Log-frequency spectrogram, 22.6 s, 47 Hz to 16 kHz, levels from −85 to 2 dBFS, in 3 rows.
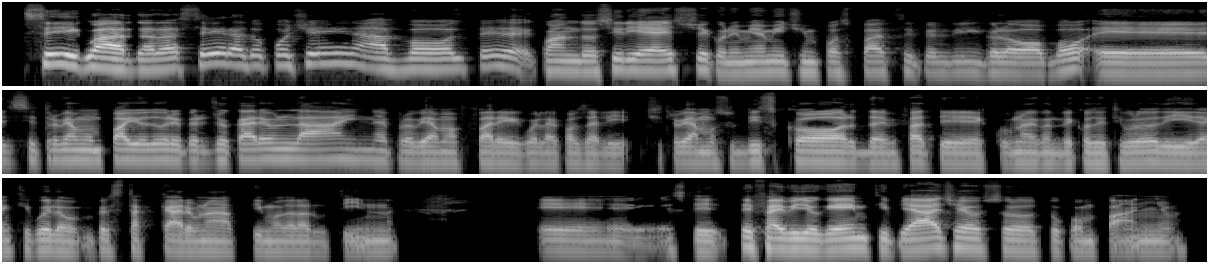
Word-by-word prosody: Sì, 220 -2 +6
guarda 155 -5 +8
la 160 +2 +2
sera, 210 +5 +2
dopo 200 +1 -6
cena, 225 -2 -2
a 160 - +4
volte 155 +4 -2
quando 135 -2 -1
si 155 +4 -5
riesce, 145 +1 +2
con 125 -4 -6
i 120 - -4
miei 125 +1 -2
amici 130 0 -5
un 125 - -7
po' 125 0 -7
sparsi 125 +1 -7
per 120 +1 -11
il 125 -1 -11
globo, 120 +5 -1
ehm, 115 0 0
se 115 +3 -11
troviamo 125 +2 -3
un 120 0 -5
paio 130 0 +2
d'ore 125 0 -1
per 120 0 -6
giocare 130 +3 0
online, 130 -2 -1
proviamo 110 0 -4
a 110 - -7
fare 105 -1 -2
quella 105 -1 -6
cosa 100 -1 -6
lì. 100 0 -10
Ci - - -23
troviamo 105 0 -3
su 105 +1 -15
Discord, 115 -1 0
infatti 105 +2 -2
ecco, 100 0 -4
una 105 0 -4
delle 105 0 -6
cose 105 -1 -4
che 100 - -6
ti 105 - -15
volevo 110 +1 -1
dire, 105 -1 -2
anche 105 +2 -8
quello 110 -3 -1
per - - -7
staccare 105 -2 0
un 105 - -5
attimo 100 0 -5
dalla 100 0 -4
routine. 100 +2 -10 0.8
Eh, 105 -4 -7
sì. 105 -2 -5
Te 135 - +1
fai 120 -1 +7
videogame? 120 +1 +6
Ti 120 -2 -6
piace, 125 +4 +6
o 120 -1 0
solo 110 -2 -3
il 105 - -14
tuo 105 - -9
compagno? 100 +1 -7
120 Hz, 185 wpm, -24 LUFS, 105-130 Hz, 0.8 s, guarda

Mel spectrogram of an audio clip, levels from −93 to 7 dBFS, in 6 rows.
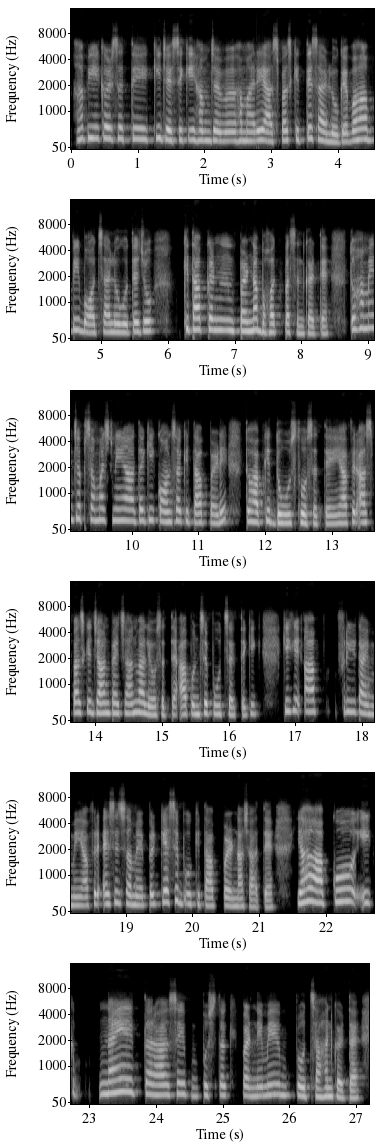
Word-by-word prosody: आप 290 +1 -4
ये 305 -1 +2
कर 300 -2 +3
सकते 285 0 -3
हैं 275 -1 0
कि 305 +2 0
जैसे 260 -2 +2
कि 260 0 -1
हम 245 -1 -1
जब 235 -2 +1 0.2
हमारे 235 +1 +2
आस-पास 245 +1 0
कितने 260 +4 -1
सारे 260 -5 +1
लोग 200 -1 -1
हैं 215 - +2
वहाँ 260 +5 +3
भी 285 0 0
बहुत 215 -2 +1
सारे 230 0 0
लोग 225 -1 +2
होते 220 +2 +1
हैं 240 - +4
जो 255 +2 +3 0.5
किताब 290 0 +4
कन्न 280 -2 +2
पढ़ना 255 +2 +5
बहुत 225 0 0
पसंद 220 -4 -2
करते 190 -1 -1
हैं। 190 - -7 0.3
तो 295 - +1
हमें 330 +1 0
जब 335 0 -1
समझ 305 -1 -1
नहीं 295 0 0
आता 290 0 +2
कि 305 +2 -3
कौन-सा 265 +1 +1
किताब 245 -3 -1
पढ़े, 235 +5 0 0.3
तो 270 - +2
आपके 255 +1 +2
दोस्त 230 0 +2
हो 235 -2 +6
सकते 215 -2 -4
हैं 215 - -1
या 225 0 +2
फिर 255 - +1
आसपास 250 +2 +1
के 280 0 -3
जान-पहचान 255 0 +1
वाले 260 -5 +3
हो 205 - 0
सकते 210 0 -5
हैं, - - -4
आप 225 +1 +1
उनसे 230 +2 +2
पूछ 230 0 -2
सकते 205 -1 -3
हैं - - -13 0.5
कि 300 - +1
कि 305 -1 -2
आप 290 0 +2 0.3
फ़्री 290 -1 -3
टाइम 250 -4 0
में 220 0 -2
या 215 -1 -1
फिर 220 +4 -1
ऐसे 260 +3 0
समय 245 -4 0
पे 250 - +2
कैसे 305 +6 0
वो 260 -2 -3
किताब 215 -4 -1
पढ़ना 200 -2 +1
चाहते 185 -2 -4
हैं? 175 +1 -3 0.4
यह 285 +4 +5
आपको 310 +1 +4
एक 285 -1 -4 0.4
नए 320 +4 +3 0.2
तरह 260 -2 +2
से 275 +2 -1 0.3
पुस्तक 250 0 -3 0.2
पढ़ने 230 -1 0
में 260 +1 -1
प्रोत्साहन 225 -2 +1
करता 190 -1 +1
है। 180 0 -1
255 Hz, 200 wpm, -23 LUFS, 225-280 Hz, 0.5 s, हो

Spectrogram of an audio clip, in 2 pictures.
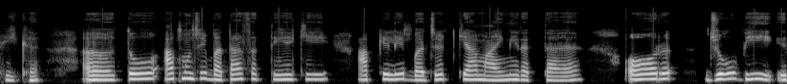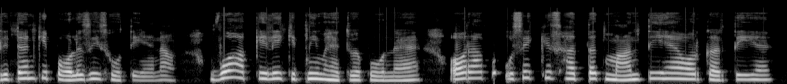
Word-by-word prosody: ठीक 195 -3 -6
है। 185 - +2 0.5
अ, 210 +1 +4
तो 255 +1 +5
आप 255 +2 +2
मुझे 275 0 0
बता 230 +3 +1
सकती 240 -2 -4
हैं 230 0 +1
कि 235 +1 -4 0.3
आपके 220 +3 -1
लिए 235 +2 +2
बजट 205 +3 0
क्या 220 -3 +2
मायने 205 +1 +1
रखता 195 -1 -4
है? 190 +3 -3 0.5
और 250 +3 +4 0.4
जो 245 +3 +4
भी 235 - +2 0.3
रिटर्न 275 +5 +2
की 295 - -3
पॉलिसीज़ 225 +4 +2
होती 195 -1 -5
हैं 180 0 -10
ना, 200 -1 -9 0.4
वो 275 +8 +5
आपके 285 -2 0
लिए 265 +1 +2
कितनी 255 +2 +2
महत्वपूर्ण 200 -3 0
हैं 195 +3 -2 0.4
और 275 +3 +4
आप 285 0 -3
उसे 255 +4 -2
किस 295 0 -6
हद 255 -1 +1
तक 265 -1 +4
मानती 230 +5 +2
हैं 265 0 +2
और 245 -1 +3
करती 220 +1 0
हैं? 220 0 -3
230 Hz, 165 wpm, -17 LUFS, 205-255 Hz, 0.5 s, तो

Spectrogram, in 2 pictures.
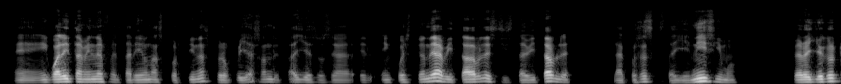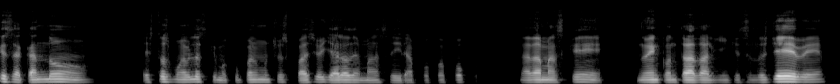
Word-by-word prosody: eh, 95 -1 -10
igual 120 +2 +5
y 135 - +7
también 120 -2 0
le 125 - +2
faltaría 105 -3 -8
unas 110 0 -7
cortinas, 115 +9 -9
pero, 105 -6 -8
pues, 100 0 -9
ya - - -10
son 120 0 -11
detalles, 105 -1 -11
o 100 - -18
sea, 100 -1 -14
en 105 -1 -20
en 105 0 -13
cuestión 110 +5 -7
de 160 - +9
habitable, 120 0 +3
sí 125 -5 -23
está 100 +1 -12
habitable. 110 +2 +2 0.4
La 95 - -9
cosa 100 +7 -10
es 130 0 -9
que - - -44
está 95 - -15
llenísimo, 110 +1 +2 0.6
pero 110 +1 +4
yo 120 +2 +4
creo 145 0 +4
que 135 - +1
sacando 115 -1 -2 0.5
estos 110 +2 -6
muebles 115 +1 -4
que 115 - -17
me 105 - -8
ocupan 110 +2 -7
mucho 110 0 -9
espacio, 110 +1 -6
ya 105 -2 -1
lo 105 0 +1
demás 100 -1 -8
se 100 - -14
irá 100 0 -12
poco 100 +1 -23
a - - -30
poco. 105 0 -16 0.5
Nada 105 +2 0
más 105 -1 -3
que 110 -2 -7 0.3
no 105 - -5
he 110 - +5
encontrado 105 -1 +1
a 100 - +1
alguien 100 0 -13
que 105 +1 -20
se 105 +1 -24
los 105 0 -11
lleve, 120 -3 +7
110 Hz, 220 wpm, -23 LUFS, 105-115 Hz, 0.6 s, de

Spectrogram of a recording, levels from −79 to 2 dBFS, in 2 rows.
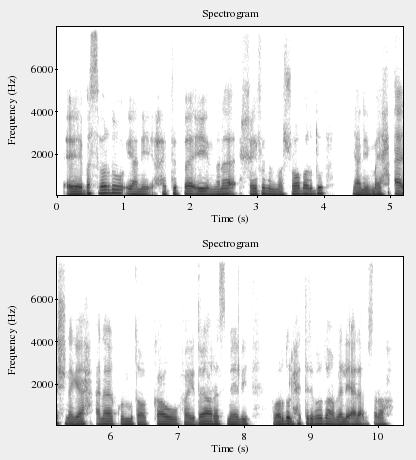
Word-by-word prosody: آآ 115 -2 +5
بس 135 +5 -1
برضه 160 0 +2
يعني 115 -3 -1
حتّة 125 +2 -4
بقى 125 0 +3
إيه، 125 0 +2
إن 115 0 -3
أنا 125 +2 0 0.2
خايف 125 +2 -1
إن 130 -2 +1
المشروع 110 +2 -1
برضه 130 +2 0 0.4
يعني 105 0 +1
ما 105 -1 0
يحقّقش 130 +5 -3
نجاح 120 +1 0
أنا 125 +1 +1
أكون 120 -1 -2
متوقَّعه 115 0 +1
فيضيع 110 +4 +2
راس 120 0 0
مالي، 110 -1 +2 0.3
فبرضه 115 +6 +3
الحتّة 130 +1 -1
دي 125 - +2
برضه 130 +1 +2
عاملة 110 0 +1
لي 115 -1 +2
قَلَق 110 +2 +1
بصراحة. 105 -1 -6
120 Hz, 180 wpm, -22 LUFS, 110-125 Hz, 0.4 s, آآ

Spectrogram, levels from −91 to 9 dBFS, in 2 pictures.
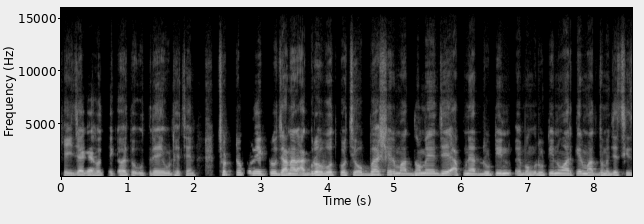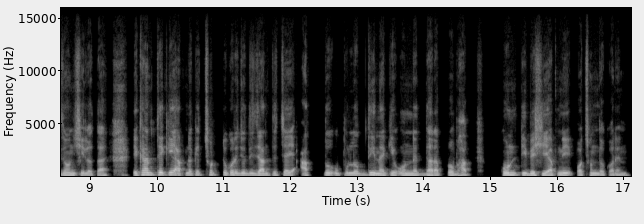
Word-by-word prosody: সেই 100 0 -3
জায়গায় 110 0 +2
হইৎ 105 0 -6
হয়তো 105 +1 -1
উতরায়ে 105 +1 -2
উঠেছেন। 95 +1 -5 0.4
ছোট্ট 165 0 -3 0.2
করে 160 -1 -1
একটু 135 +6 -3
জানার 135 +1 +5
আগ্রহ 140 +5 +4
বোধ 135 0 +3
করছি। 125 +1 -2
অভ্যাসের 155 +5 0
মাধ্যমে 145 +3 0 0.2
যে 145 - +3 0.2
আপনার 135 +2 -1
রুটিন 140 +2 +2 0.2
এবং 120 +1 -2
রুটিন 140 +4 0
ওয়ার্ক 150 -3 0
এর 140 - +1
মাধ্যমে 120 +2 -1
যে 125 - +1
সৃজনশীলতা, 115 -5 -1 0.5
এখান 185 +2 +4
থেকে 185 -1 +4
আপনাকে 160 +2 -3
ছোট্ট 180 -1 -5
করে 170 -2 +2
যদি 145 -1 0
জানতে 130 -1 +2
চাই 135 -2 +2 0.2
আত্মউপলব্ধি 155 +3 -1
নাকি 125 0 -1 0.2
অন্যের 125 -2 +1
দ্বারা 115 +1 +3
প্রভাব? 95 -8 -1 0.5
কোনটি 165 0 +3
বেশি 130 0 +2
আপনি 115 -1 +1 0.2
পছন্দ 105 -4 0
করেন? 85 -3 -4
130 Hz, 150 wpm, -24 LUFS, 115-150 Hz, 0.5 s, জানার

